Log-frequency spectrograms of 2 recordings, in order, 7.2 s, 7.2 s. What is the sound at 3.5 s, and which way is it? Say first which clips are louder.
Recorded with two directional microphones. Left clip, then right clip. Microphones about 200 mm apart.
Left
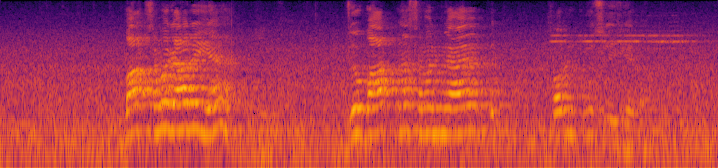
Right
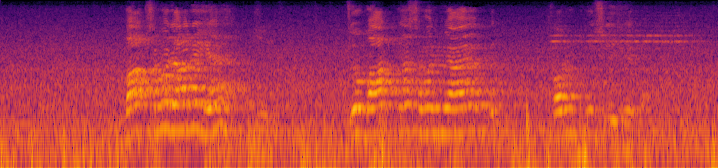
A man's voice: right 1 dB; 45° left (ahead or behind).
